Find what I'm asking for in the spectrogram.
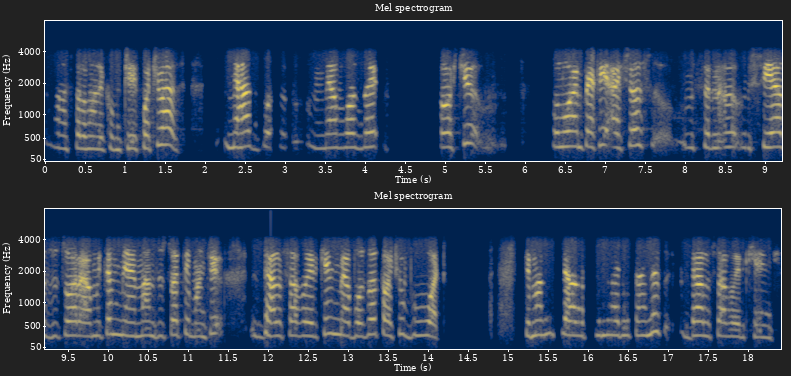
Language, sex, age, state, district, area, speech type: Kashmiri, female, 60+, Jammu and Kashmir, Pulwama, rural, conversation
